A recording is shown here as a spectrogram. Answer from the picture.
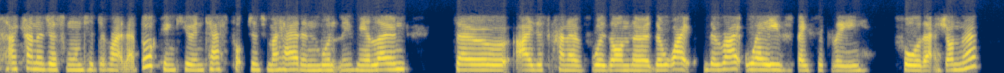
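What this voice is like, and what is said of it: New Zealand-sounding accent. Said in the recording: “from your accent, we were talking a little bit earlier, I thought you were from New Zealand.”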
